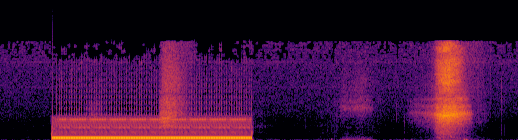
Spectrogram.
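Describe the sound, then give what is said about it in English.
A single loud, steady electronic telephone ring tone sounds for about two seconds as a phone call is placed to a guest, then gives way to near silence with faint rustling and a brief breathy sniff. “Let's give him a call.”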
